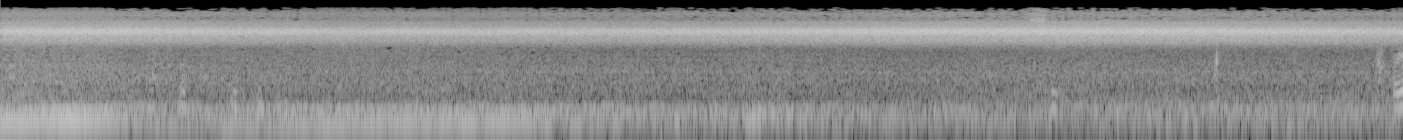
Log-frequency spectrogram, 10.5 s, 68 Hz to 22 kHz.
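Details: Cicada invasion of May 2011, thousands sitting in the trees: an even, high sizzling hiss fills every second without pause, a faint low hum and a few soft clicks underneath.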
